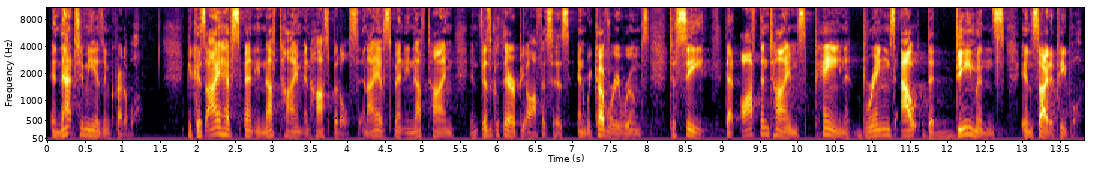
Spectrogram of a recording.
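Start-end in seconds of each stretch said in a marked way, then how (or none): none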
